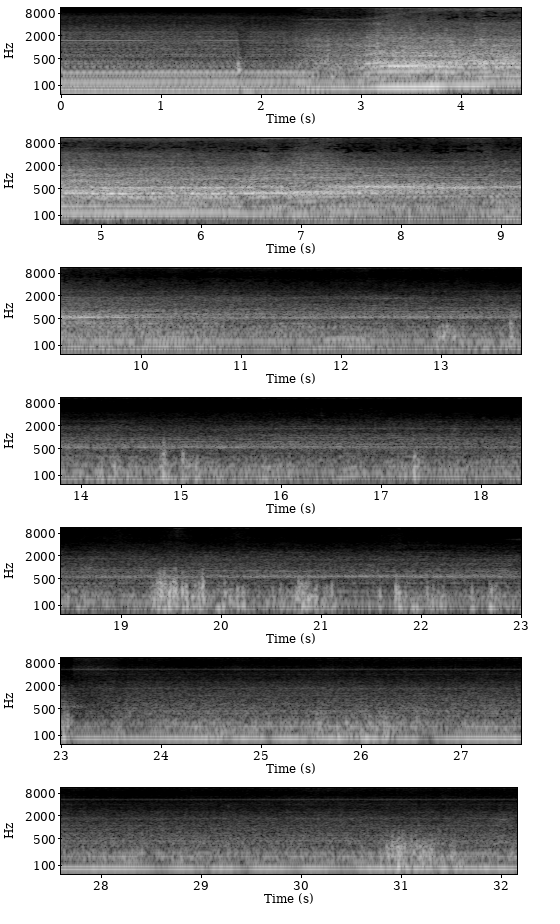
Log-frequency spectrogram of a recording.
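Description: Engines running across several shots: a tractor idling steadily, then, about three seconds in, a louder engine that slowly fades over several seconds, with a few knocks near the middle. Later a tractor runs steadily in the background.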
